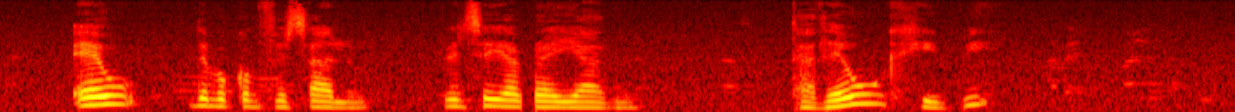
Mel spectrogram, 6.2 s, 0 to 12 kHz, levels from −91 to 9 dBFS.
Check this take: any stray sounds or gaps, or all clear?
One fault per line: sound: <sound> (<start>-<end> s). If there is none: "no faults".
sound: dropout (2.6-2.7 s)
